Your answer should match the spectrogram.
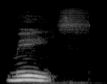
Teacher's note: O E fica meio fechado.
